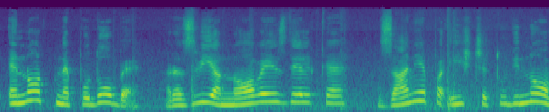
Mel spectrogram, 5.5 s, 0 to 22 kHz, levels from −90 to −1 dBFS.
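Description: This is a speech clip, and nothing is technically wrong with it.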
